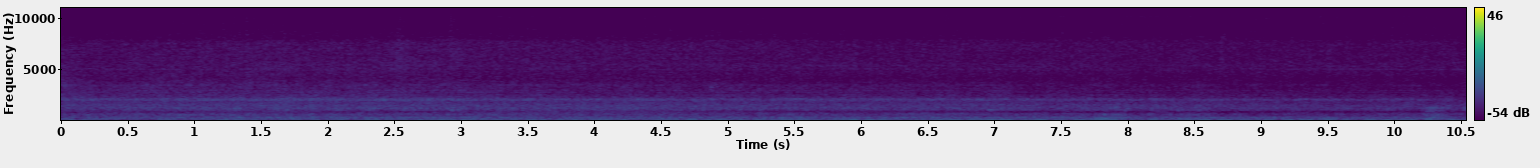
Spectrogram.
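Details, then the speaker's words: Chinese parked diesel heater with a silent fuel pump, running in a van: hot air coming out, a low steady combustion roar with no pump ticking; running quietly and normally. "Hot air coming out of there, lovely. That is lush."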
